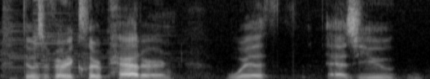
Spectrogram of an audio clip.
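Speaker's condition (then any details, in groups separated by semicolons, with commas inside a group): No condition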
